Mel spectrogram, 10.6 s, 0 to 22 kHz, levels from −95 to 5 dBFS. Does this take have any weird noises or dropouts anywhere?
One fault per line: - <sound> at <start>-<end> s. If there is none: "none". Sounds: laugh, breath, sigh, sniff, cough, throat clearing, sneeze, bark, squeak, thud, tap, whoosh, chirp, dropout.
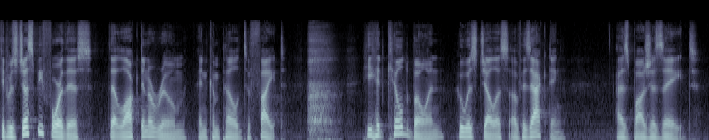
- breath at 4.6-5.1 s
